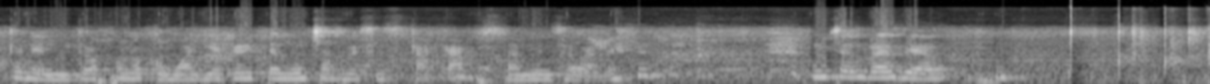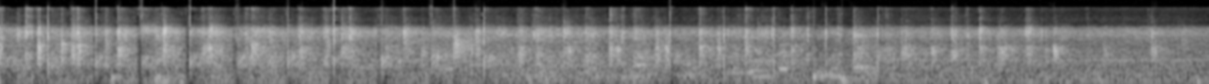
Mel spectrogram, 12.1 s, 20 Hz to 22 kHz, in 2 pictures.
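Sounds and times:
steady low hum: 0:00.0 - 0:12.0
audience applauding: 0:05.4 - 0:12.0.

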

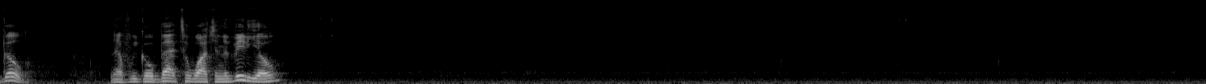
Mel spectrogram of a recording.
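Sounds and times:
low steady hum: 0:00.0 - 0:12.0
computer mouse click: 0:03.2 - 0:03.5, 0:08.9 - 0:09.2.

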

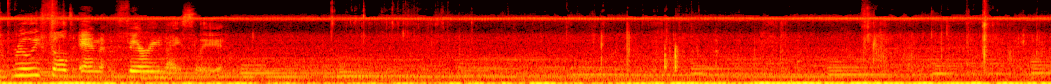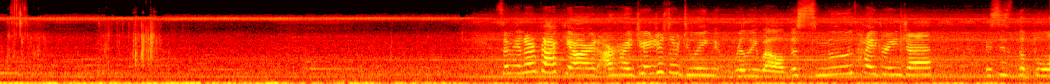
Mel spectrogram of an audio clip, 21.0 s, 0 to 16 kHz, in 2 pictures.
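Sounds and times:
crickets trilling: 0:00.0 - 0:21.0.

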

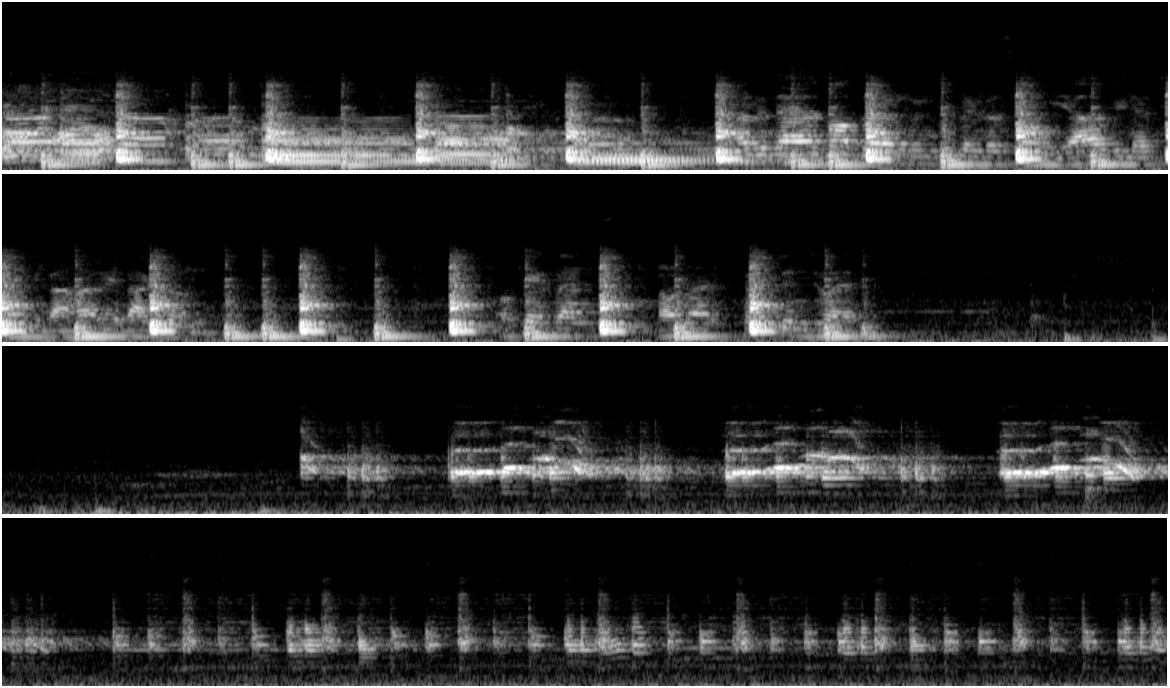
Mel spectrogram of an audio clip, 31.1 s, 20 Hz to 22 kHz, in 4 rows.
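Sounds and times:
higher melody with gliding pitch: 0:00.0 - 0:06.0
electric bass guitar notes: 0:00.0 - 0:13.7.

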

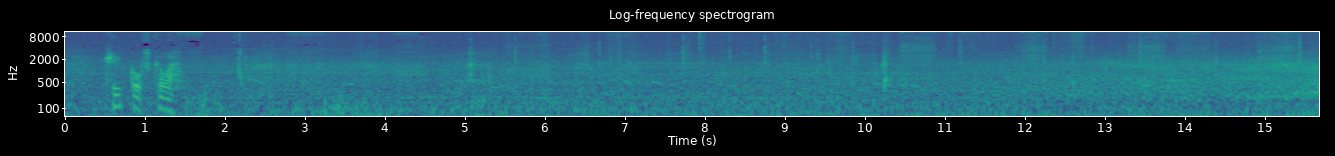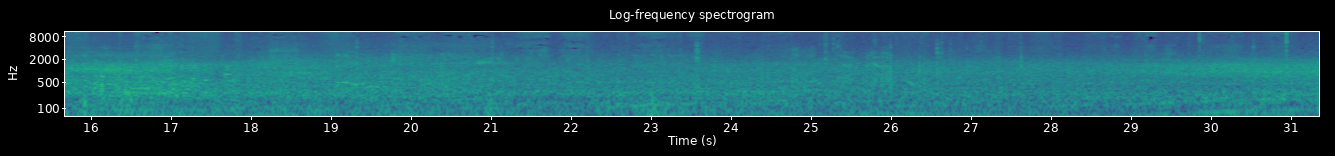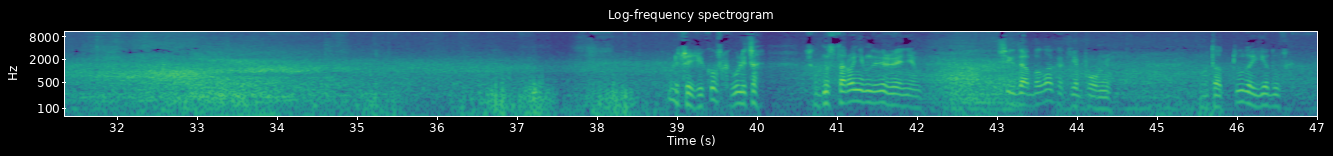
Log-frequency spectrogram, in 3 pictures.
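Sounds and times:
passing traffic: 0:00.0 - 0:47.0.

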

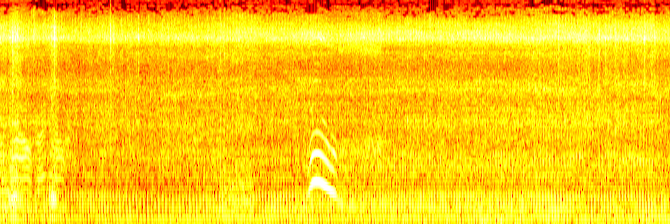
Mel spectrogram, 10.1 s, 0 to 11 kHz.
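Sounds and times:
dirt bike engine running: 0:00.0 - 0:10.0.

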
